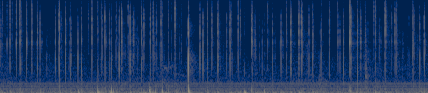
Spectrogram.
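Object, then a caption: Acrylic fingernails. Long, solid, pastel acrylic nails on both hands are tapped rapidly nail against nail in front of a microphone. The result is a dense, continuous stream of sharp, bright clicks with very short decay, set over a steady low hum.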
